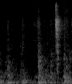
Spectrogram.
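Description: Pigeons in a loft give soft, low cooing calls, with a brief sharper flutter or chirp near the end, all fairly faint.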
